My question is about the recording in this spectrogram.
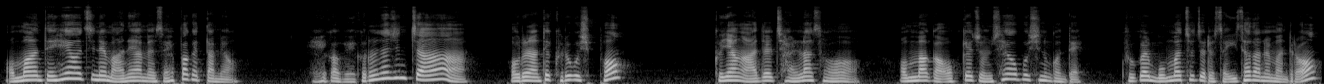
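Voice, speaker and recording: A woman's voice: fairly low pitch, big pitch swings, moderate pace, darkish tone. A woman voicing a defensive, reproachful husband who sides with his mother. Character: defensive, spineless adult husband.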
